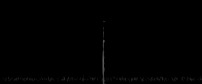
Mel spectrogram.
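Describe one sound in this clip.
A golf putter taps a ball with a sharp click.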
